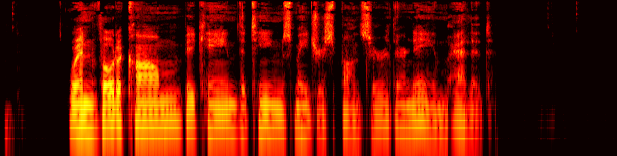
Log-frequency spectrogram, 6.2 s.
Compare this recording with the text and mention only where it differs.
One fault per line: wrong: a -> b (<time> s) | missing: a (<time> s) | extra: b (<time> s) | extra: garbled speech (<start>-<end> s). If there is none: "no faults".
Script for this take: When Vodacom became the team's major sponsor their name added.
no faults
